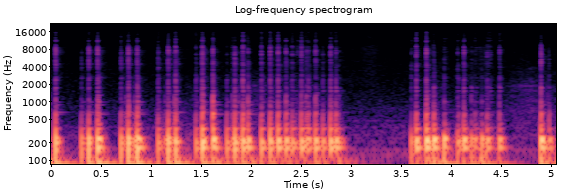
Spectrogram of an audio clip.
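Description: Both hands grip a large black USB condenser microphone with a bare, rounded, hollow metal mesh grille, and fingertips and short nails scratch and rub the grille throughout. Rapid, bassy scratching taps and thumps fire in quick bursts with bright edges. They fade to a quiet pause just after three seconds, then resume.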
